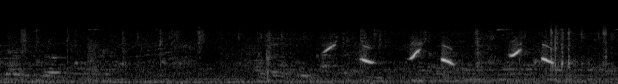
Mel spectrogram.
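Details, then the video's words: Common myna singing during Tết 2018: after about three seconds of quiet background hiss, six short clear whistles come in pairs. Each pair is a rising whistle followed by a falling one, spaced roughly half a second apart. "Tiếng hót chim Cưỡng"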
